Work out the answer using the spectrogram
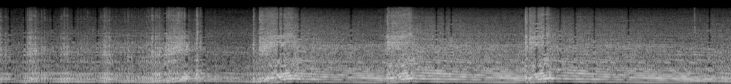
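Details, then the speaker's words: Yamaha 440 snowmobile two-stroke engine in homemade golf cart, long sitting: burbles at idle, each throttle blip stumbles and falls back; won't rev with choke off, seems okay on choke. "it's like an idle it's a joke off it doesn't want to rev up yeah so I'm gonna try to Baby the throttle"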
